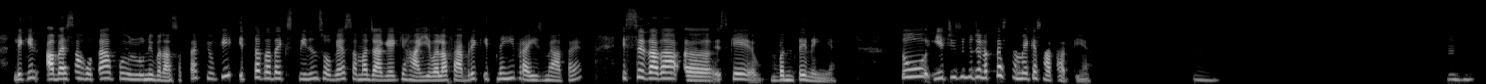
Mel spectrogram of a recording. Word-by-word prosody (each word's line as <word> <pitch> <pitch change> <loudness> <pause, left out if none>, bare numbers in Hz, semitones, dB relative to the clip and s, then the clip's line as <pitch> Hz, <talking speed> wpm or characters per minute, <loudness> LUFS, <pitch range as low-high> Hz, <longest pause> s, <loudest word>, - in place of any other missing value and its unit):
लेकिन 275 +5 -1
अब 245 +1 +8
ऐसा 260 +3 +3
होता, 255 +1 +2
अब 285 - -1
कोई 270 - -5
उल्लू 225 -2 -2
नहीं 230 0 0
बना 175 -5 0
सकता 195 +10 -8
क्योंकि 290 +2 -5
इतना 320 - -1
ज़्यादा 285 -2 0
एक्सपीरियंस 265 0 -6
हो 240 - -2
गया 230 +2 -1
है, - - -1
समझ 235 -4 -3
आ 200 - +6
गया 200 +1 -1
कि 215 - -7
हाँ 190 -5 +1
ये 195 - -3
वाला 195 +1 +4
फैब्रिक 210 +7 0
इतने 255 +1 -5
ही 275 +2 -2
प्राइस 205 -7 -1
में 200 -2 -2
आता 180 +2 -5
है। 235 - -8 0.4
इससे 330 +3 +1
ज़्यादा 275 -1 +8
अ, 190 -7 +2
इसके 250 -2 -1 0.3
बनते 205 +2 0
नहीं 170 -5 -7
हैं। - - -17 0.6
तो 355 +3 +1
ये 285 - 0
चीज़ें 335 +1 -6
मुझे 340 +1 -2
लगता 310 +6 +1
है - - 0
समय 265 0 0
के 295 - -1
साथ 210 -7 -3
आती 75 - -9
है। 80 - -14 1.1
हुँ। 190 -3 -15 2.3
हुँ, 230 - -11
हुँ। 220 0 -12
245 Hz, 210 wpm, -24 LUFS, 200-280 Hz, 2.3 s, अब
